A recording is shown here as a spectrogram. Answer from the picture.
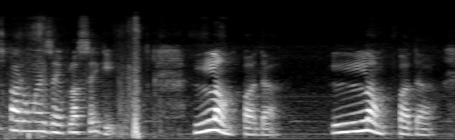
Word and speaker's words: lâmpada: Então, vamos começar do final, né? Da, pa, lã. Então, a mais forte seria lã, sendo a primeira sílaba dessa palavra. Lâmpada, lâmpada. Então, lâmpada, a sílaba lã, ela é proparoxítona.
